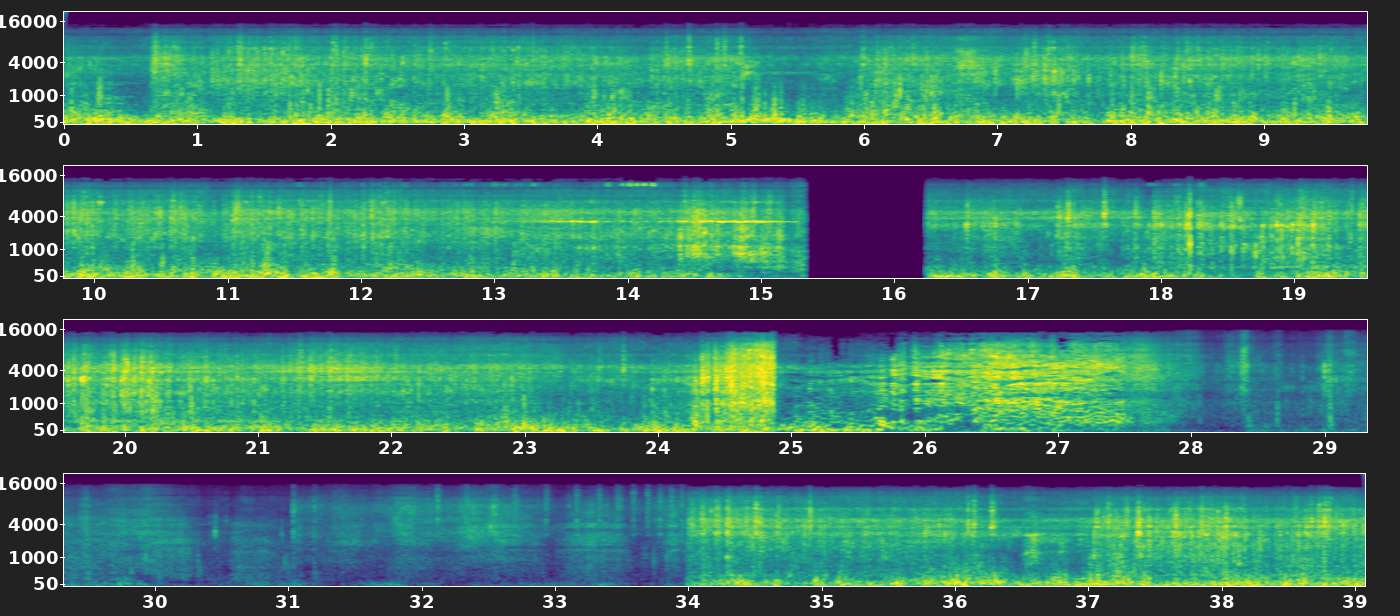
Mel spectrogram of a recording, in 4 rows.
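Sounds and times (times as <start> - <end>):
wind buffeting microphone: 0.0 - 14.2, 16.3 - 25.8, 32.6 - 39.0
mountain bike tyres on trail: 0.0 - 14.9, 16.3 - 25.0, 27.4 - 39.0.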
